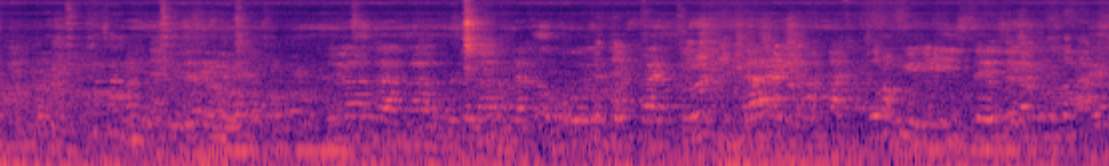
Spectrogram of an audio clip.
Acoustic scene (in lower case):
restaurant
